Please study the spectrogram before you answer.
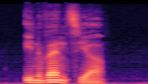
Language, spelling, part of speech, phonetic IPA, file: Polish, inwencja, noun, [ĩnˈvɛ̃nt͡sʲja], Pl-inwencja.ogg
